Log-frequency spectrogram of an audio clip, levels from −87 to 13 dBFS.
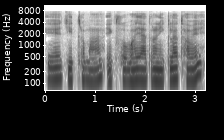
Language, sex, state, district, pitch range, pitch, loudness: Chhattisgarhi, male, Chhattisgarh, Raigarh, 115-125 Hz, 120 Hz, -16 LUFS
